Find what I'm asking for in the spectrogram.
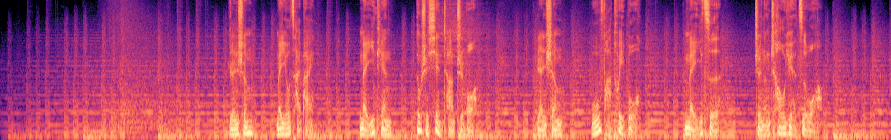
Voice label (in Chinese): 男 广告 浑厚磁性; 中国好声音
